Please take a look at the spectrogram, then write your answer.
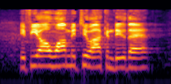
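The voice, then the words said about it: Put-on Southern American accent. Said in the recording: “I can do a Southern accent ... if you're from the South, please forgive me if I offended you”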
